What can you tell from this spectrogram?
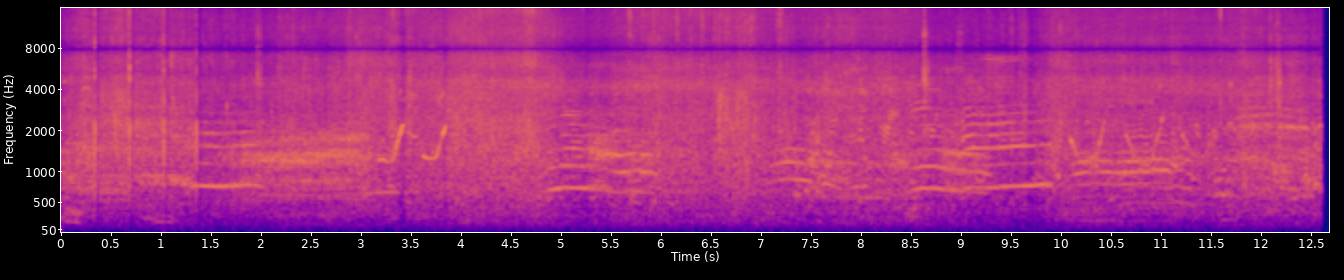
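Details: Sea lion. Thousands of sea lions call at once, their hoarse, bleating barks and wavering honks overlapping into a constant roar. Individual rising and falling calls stand out briefly over the steady din, with a faint wash of surf beneath.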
